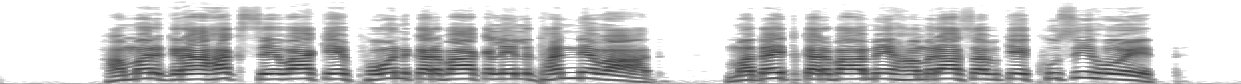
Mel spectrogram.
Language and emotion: Maithili, happy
